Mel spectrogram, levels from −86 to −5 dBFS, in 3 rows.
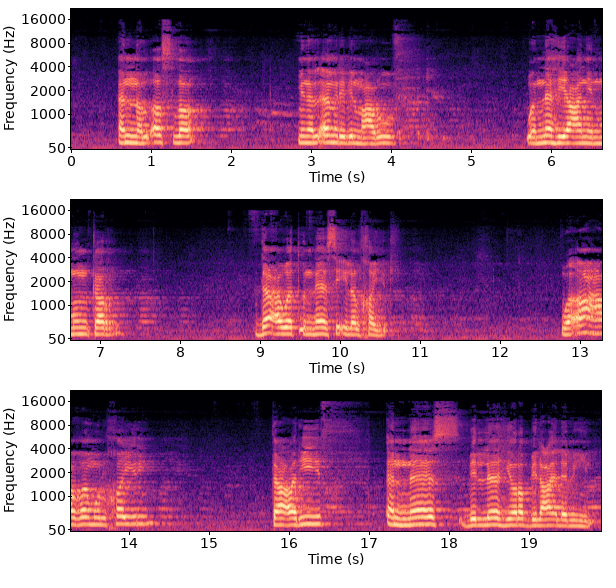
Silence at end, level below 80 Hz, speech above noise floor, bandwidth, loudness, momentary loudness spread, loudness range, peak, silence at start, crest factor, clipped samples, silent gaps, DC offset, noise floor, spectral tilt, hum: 0 s; -48 dBFS; 28 dB; 16 kHz; -13 LUFS; 19 LU; 4 LU; 0 dBFS; 0.6 s; 14 dB; under 0.1%; none; under 0.1%; -41 dBFS; -5.5 dB/octave; none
